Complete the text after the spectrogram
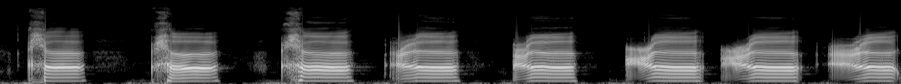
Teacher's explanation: Ha kecil sudah kita ketahui dilafalkan dari bagian tengah tenggorokan kita.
